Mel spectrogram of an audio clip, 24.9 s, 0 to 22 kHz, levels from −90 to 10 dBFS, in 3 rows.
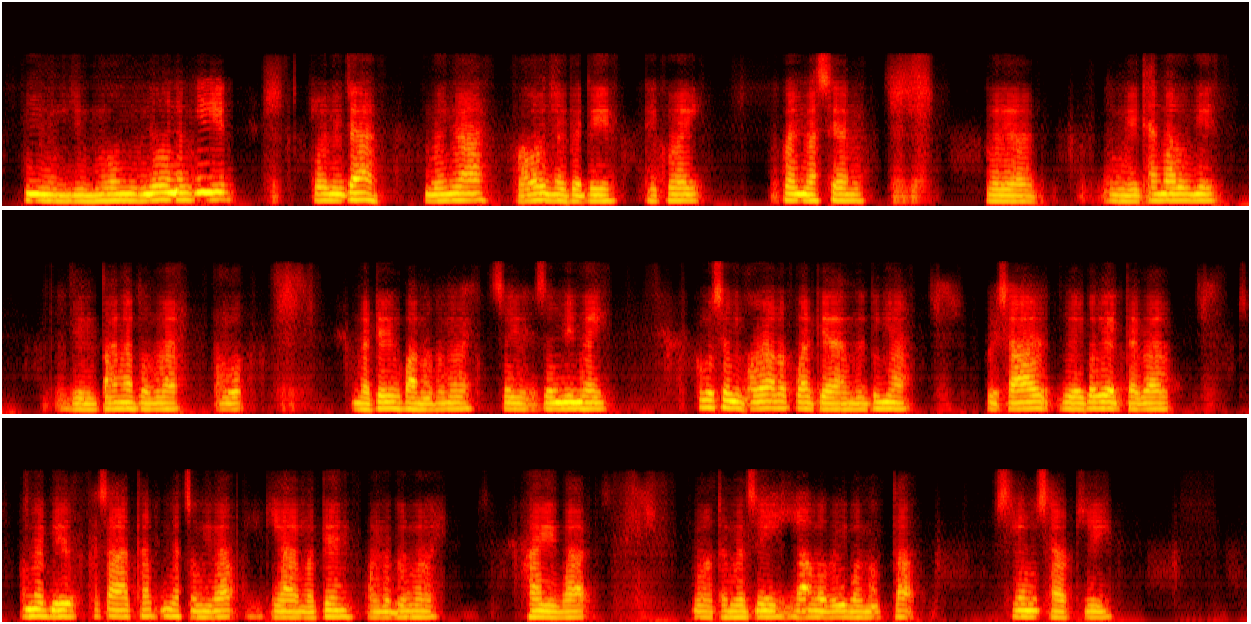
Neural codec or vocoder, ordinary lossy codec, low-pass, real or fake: codec, 16 kHz, 0.5 kbps, FreqCodec, smaller model; none; none; fake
